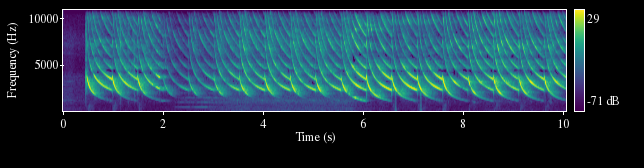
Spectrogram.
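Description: Electronic siren of a touch-triggered security alarm padlock, set off by handling the lock: a rapid string of falling whoops, about four a second, starting about half a second in, with a few faint clicks from the lock being handled.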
